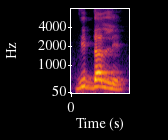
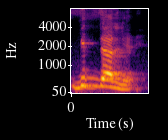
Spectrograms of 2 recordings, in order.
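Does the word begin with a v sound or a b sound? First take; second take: v sound; b sound. First: The word begins with a v sound. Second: The word begins with a b sound. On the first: The speaker calls it right. "वी बोलना था" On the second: The speaker calls it wrong. "बी बोल रहा है"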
